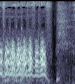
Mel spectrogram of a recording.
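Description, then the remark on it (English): A person imitates a barking dog at a woman on a train: one drawn-out, pulsing, gruff vocal cry that drops off at the end, followed by a short, softer yelp, fairly loud. “you saw a woman walk onto the train and you just started barking at her.”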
